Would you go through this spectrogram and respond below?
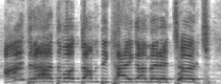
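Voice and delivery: high, driving sermon delivery; full-force preaching. Acted. Preacher promising his church God's power tonight, full-force preaching. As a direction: press the promise and story on the congregation.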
